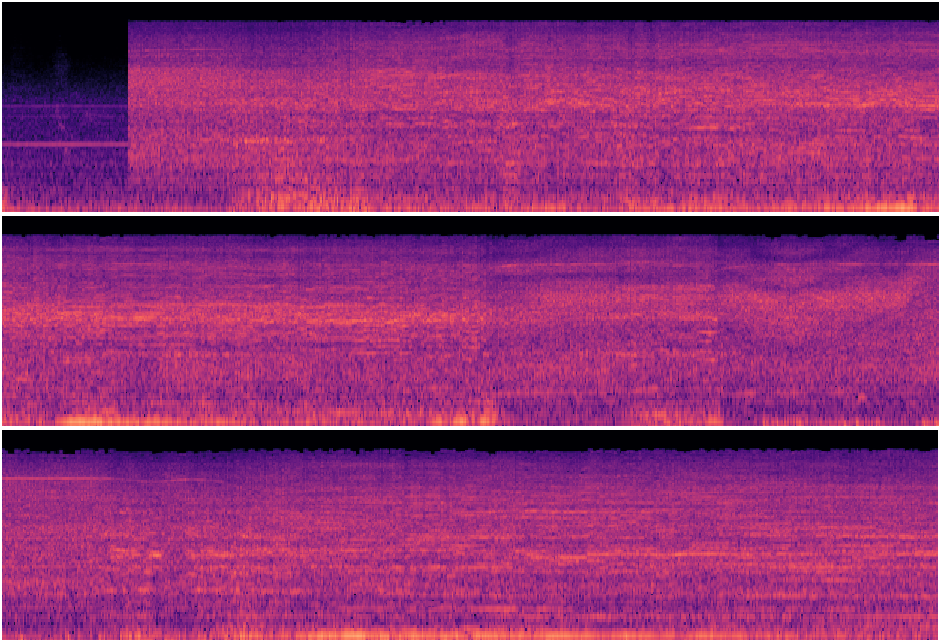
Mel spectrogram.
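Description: An angle grinder whines loudly, grinding metal.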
